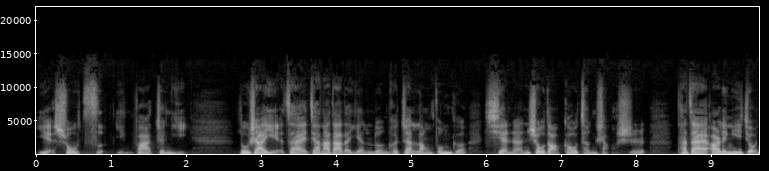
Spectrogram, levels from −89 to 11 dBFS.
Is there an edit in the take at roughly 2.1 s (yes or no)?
no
